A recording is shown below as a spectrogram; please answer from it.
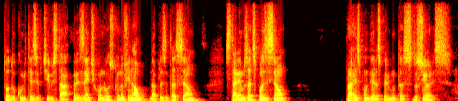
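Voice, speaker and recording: A man's voice: low voice, a little fast, a bit bright, husky. A Brazilian man working as a simultaneous interpreter, delivering a formal business presentation.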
